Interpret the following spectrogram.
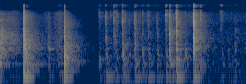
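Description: Laptop being opened and typed on: a handful of sharp, separate clicks and taps from the lid and the keys, bunched early and again near the end.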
